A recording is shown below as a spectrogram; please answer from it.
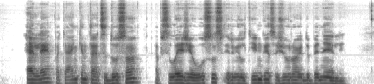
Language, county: Lithuanian, Panevėžys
